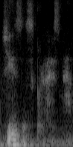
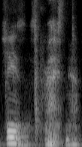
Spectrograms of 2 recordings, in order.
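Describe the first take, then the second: First: Slow breathy whisper, voice dropped away; whispered exasperation. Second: Said in the usual way. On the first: Real, not acted. Mechanic whispering to himself over the repair, slow and hushed. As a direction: breathe it out like a weary prayer.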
